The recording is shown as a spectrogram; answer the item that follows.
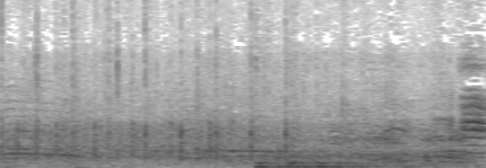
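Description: Scattered clapping and crowd voices in a large hall, with a voice speaking over them.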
